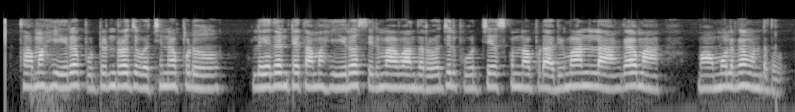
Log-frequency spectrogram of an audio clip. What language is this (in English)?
Telugu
